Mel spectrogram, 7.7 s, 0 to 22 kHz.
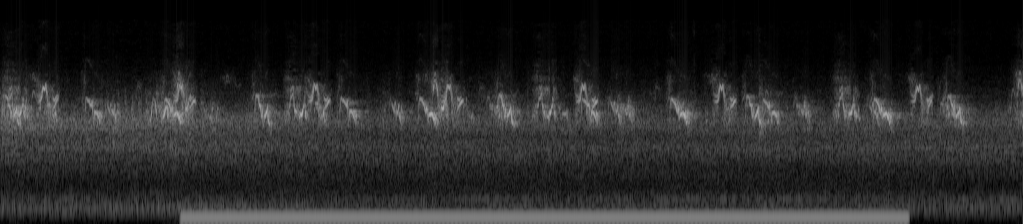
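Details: Alerting bald eagle, fish just grabbed, mate hitting the deck, 31 July 2020: sustained stream of sharp, piping chitters repeated in tight clusters across the whole stretch.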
